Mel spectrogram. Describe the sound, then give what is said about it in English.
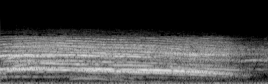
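A large crowd, as the people shouting at the wall of Jericho, roars in one sustained, loud shout, many voices blending into a dense, steady wall of sound that holds for over two seconds before beginning to fade. “And it came to pass, when the people heard the sound of the trumpet, and the people shouted with a great shout, the wall of Jericho fell down flat.”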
